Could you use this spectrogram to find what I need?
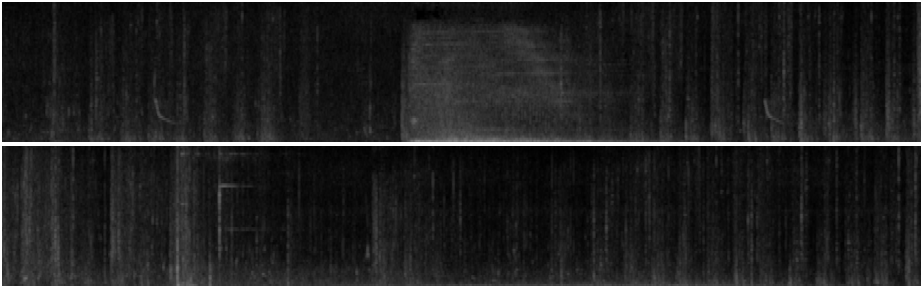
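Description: Footsteps run over dry ground and grass.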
